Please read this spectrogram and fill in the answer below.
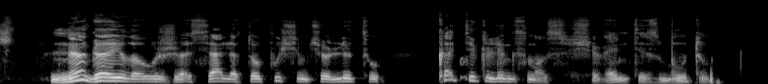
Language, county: Lithuanian, Marijampolė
